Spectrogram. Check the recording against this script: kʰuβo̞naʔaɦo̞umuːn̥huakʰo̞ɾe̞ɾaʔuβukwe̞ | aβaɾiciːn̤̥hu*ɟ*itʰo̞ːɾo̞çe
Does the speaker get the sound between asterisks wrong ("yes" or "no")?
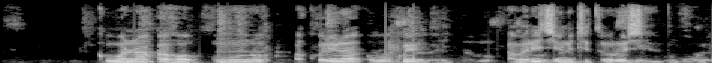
yes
